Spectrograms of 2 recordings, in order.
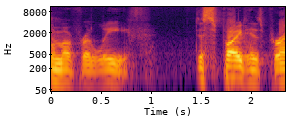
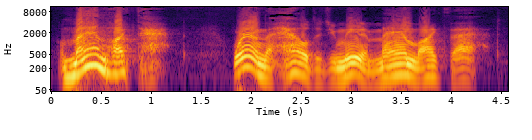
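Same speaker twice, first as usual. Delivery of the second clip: angry scolding; 4 semitones higher, 4 dB louder than usual. Acted. Angry mother.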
